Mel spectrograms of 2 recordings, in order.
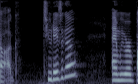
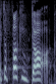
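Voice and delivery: mock harsh, hostile, very loud aggressive snap; 4 semitones higher, 8 dB louder than usual. Retelling a woman snapping at the speaker's boyfriend, imitating aggressive snapping. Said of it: "was aggressive with him".

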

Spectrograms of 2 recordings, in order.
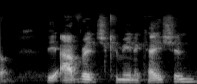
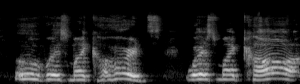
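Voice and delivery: dazed, slow, foggy stoner voice, very high; 13 semitones higher than usual. Retelling waking up the next day after losing the cards: imitating a dazed stoner. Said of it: "like a stoner the next day going".

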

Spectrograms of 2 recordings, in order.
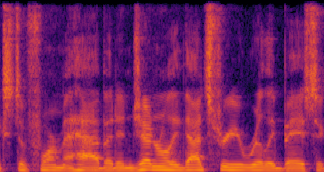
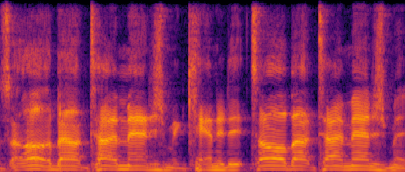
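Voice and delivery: gravelly officer-school drill instructor voice; 3 semitones higher, 4 dB louder than usual. Recalling the instructor at officer candidate school, gravelly drill instructor voice. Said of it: "gravelly drill instructor voice".

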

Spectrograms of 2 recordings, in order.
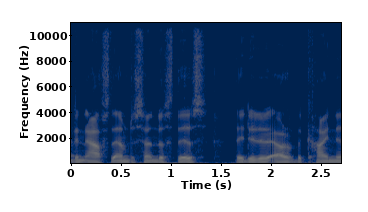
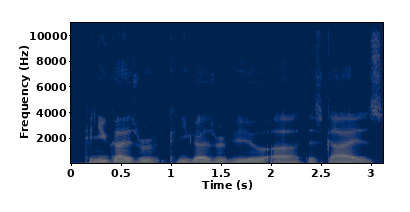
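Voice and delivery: put-on sick voice, much slower. Reading out a request from a friend sick in bed, Tyler impression. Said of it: "That's not a good impression of Tyler's".

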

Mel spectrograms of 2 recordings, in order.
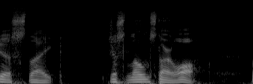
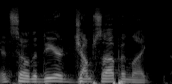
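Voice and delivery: ordinary talk

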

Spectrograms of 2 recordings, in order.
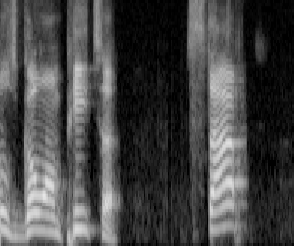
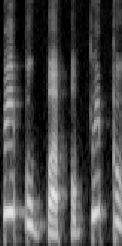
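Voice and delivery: pitched-up beeping robot noises; 5 semitones higher than usual. Mocking another speaker's trash talk: imitating robot talk. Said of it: "this robot bullshit".

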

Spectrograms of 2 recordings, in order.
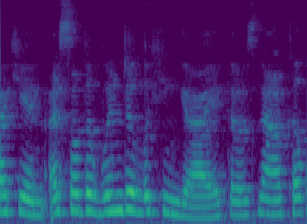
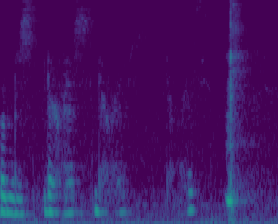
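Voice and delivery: whispered under breath, much quieter; 14 dB quieter than usual. Imagining someone walking past people while saying this, whispering under breath. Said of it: "I'm like whispering like under my breath".

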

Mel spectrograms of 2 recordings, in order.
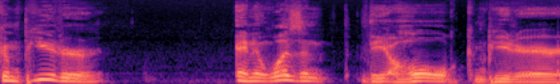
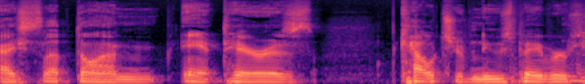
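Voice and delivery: ordinary talk

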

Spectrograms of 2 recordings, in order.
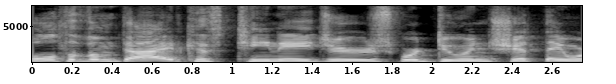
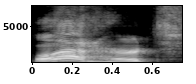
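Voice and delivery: ordinary delivery

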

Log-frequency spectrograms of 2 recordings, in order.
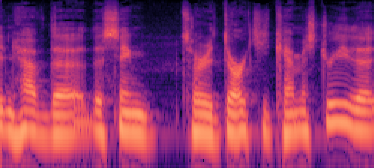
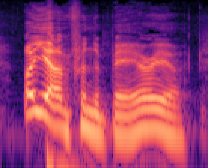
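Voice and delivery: raised, put-on New York accent; 8 dB louder than usual. Retelling a film scene between two characters, in a New York accent. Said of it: "like with this New York accent".

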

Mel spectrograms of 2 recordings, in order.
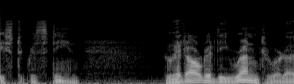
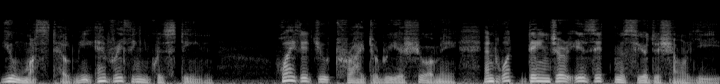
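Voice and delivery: plain reading voice

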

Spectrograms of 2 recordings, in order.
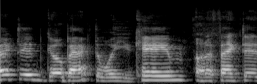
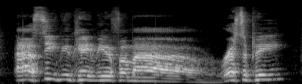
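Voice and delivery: put-on ghostly old Southern gentleman voice. Narrator voicing a ghostly figure who appears before the group, old southern gentleman voice. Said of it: "a ghostly spectral figure appears before you of an old southern gentleman".

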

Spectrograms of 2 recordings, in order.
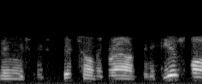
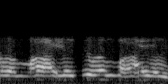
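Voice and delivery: put-on high, very slow, drawn-out angry yell; 7 semitones higher than usual. Retelling how a detained man yelled at the speaker: imitating someone yelling. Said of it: "So he starts yelling".

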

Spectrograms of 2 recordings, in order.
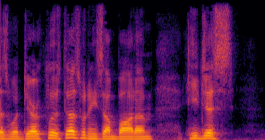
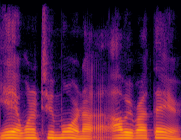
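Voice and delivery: put-on southern US accent; 3 semitones higher, 3 dB quieter than usual. Quoting a fighter about a title shot, as a Wonder Boy impression. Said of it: "That's my Wonder Boy impression. It's not very good, but it's basically just like a really nice southern dialect".

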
